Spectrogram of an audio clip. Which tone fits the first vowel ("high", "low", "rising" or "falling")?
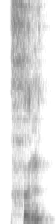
rising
